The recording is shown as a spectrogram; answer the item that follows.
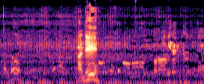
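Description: Short, scattered bursts of a man's voice, the loudest a drawn-out call a little under two seconds in, over a steady low rumble.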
